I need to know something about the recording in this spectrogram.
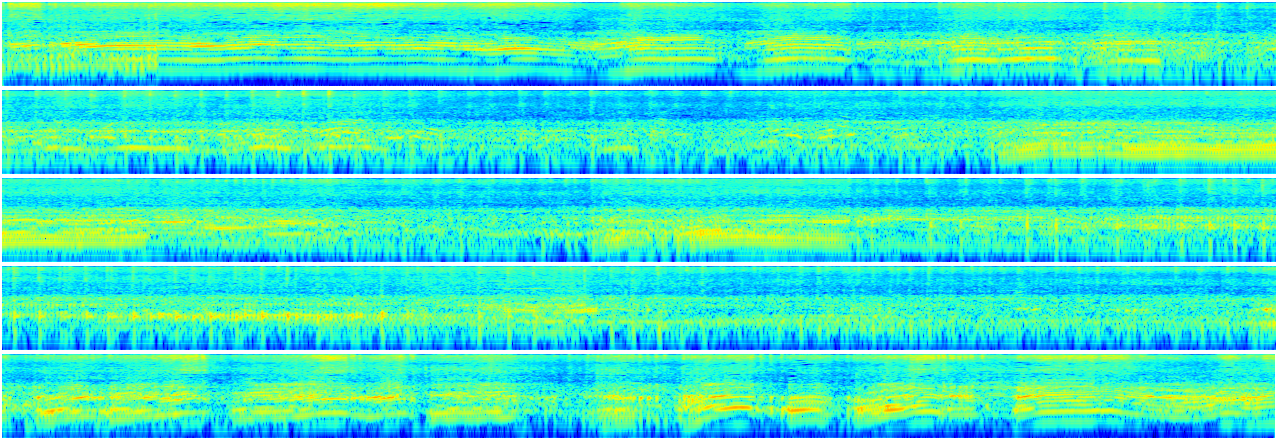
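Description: Enduro dirt-bike engines revving in repeated bursts, the pitch swinging up and down as the riders work the throttle climbing a steep forest trail.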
